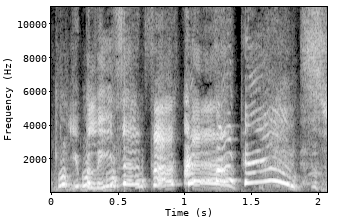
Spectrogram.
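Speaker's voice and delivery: very high, laughing through the words; high giggling disbelief; laughing squeal. Real, not acted. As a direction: squeal it while cracking up. Joking, cracking up.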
